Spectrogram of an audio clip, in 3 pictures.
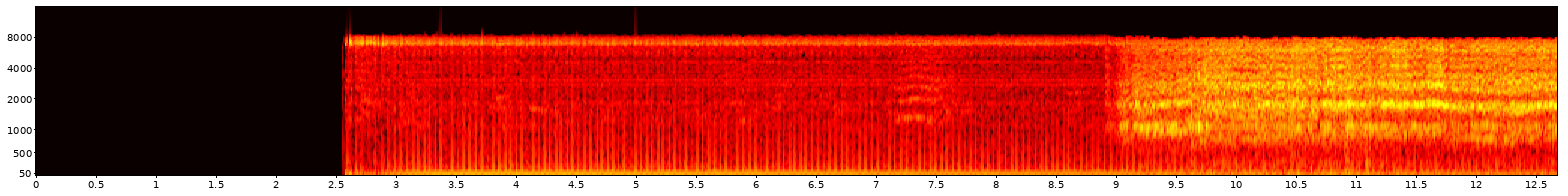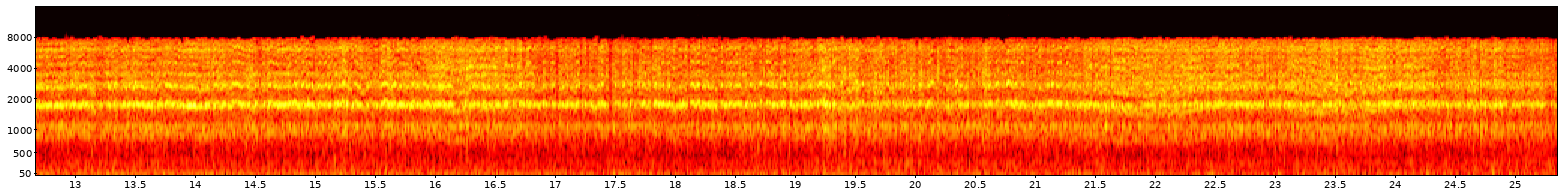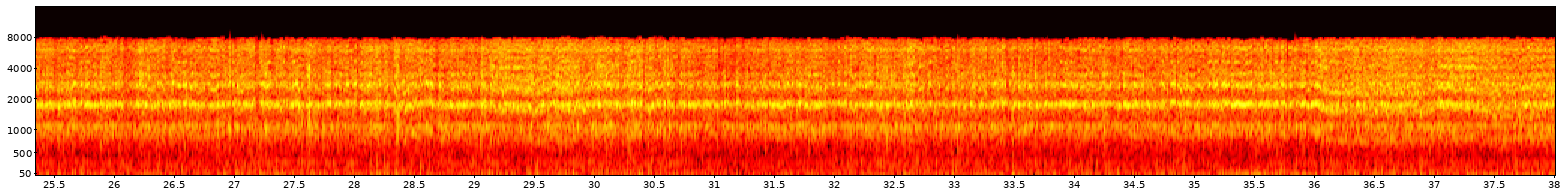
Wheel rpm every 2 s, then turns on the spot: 0, 0, 0, 0, 10, 170, 220, 230, 230, 230, 230, 220, 220, 230, 230, 230, 230, 240, 220.
none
